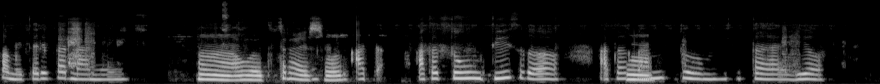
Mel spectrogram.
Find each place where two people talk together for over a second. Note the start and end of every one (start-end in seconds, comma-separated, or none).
none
